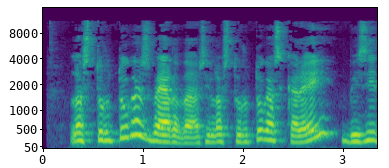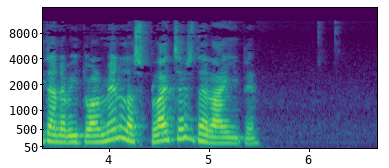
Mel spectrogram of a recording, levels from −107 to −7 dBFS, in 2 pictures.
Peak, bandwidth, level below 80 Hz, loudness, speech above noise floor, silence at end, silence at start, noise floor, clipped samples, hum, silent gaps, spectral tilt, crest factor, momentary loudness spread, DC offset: -4 dBFS; 11.5 kHz; -68 dBFS; -23 LUFS; 49 dB; 1.2 s; 0.3 s; -72 dBFS; under 0.1%; none; none; -6 dB/octave; 20 dB; 8 LU; under 0.1%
